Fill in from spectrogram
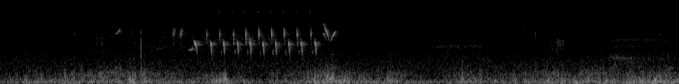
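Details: Common nightingale singing in sunny afternoon: a quick series of about eight rich, repeated notes bracketed by a few sharp chips, over steady low rumbling wind.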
